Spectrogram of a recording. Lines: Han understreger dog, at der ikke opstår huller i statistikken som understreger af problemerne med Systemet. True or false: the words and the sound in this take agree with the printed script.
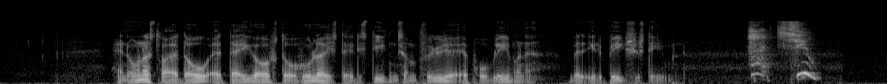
false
